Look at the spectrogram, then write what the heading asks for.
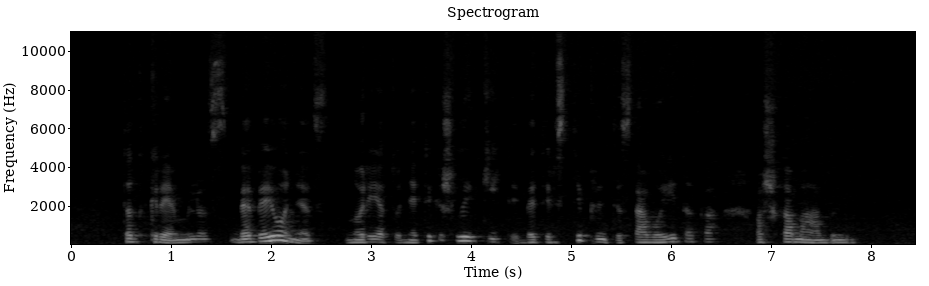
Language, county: Lithuanian, Panevėžys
